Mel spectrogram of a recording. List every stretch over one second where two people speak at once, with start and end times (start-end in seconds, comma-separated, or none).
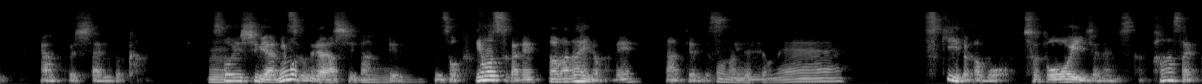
2.1-4.3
